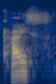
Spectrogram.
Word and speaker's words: Kais: Hey, and the pronunciation the others are going with is Case, but the more accurate pronunciation as an Arabic name would be more rhyming with mice or dice, as in Kais.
